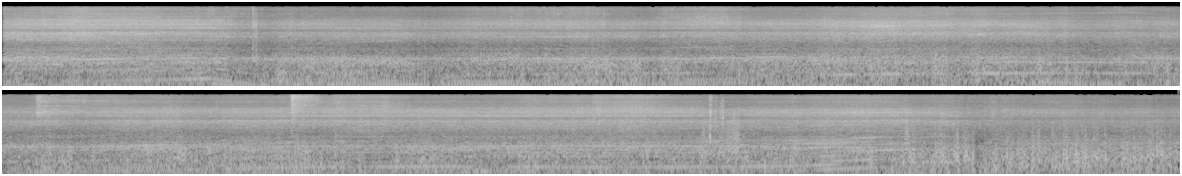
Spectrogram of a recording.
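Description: Motorcycle engine running at steady freeway revs, mixed with the noise of the passing traffic. The engine note drops about three seconds in and climbs again near the end.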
